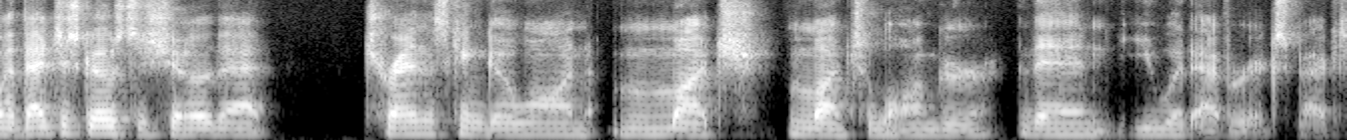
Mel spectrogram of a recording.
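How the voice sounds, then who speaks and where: A man at a medium pitch, very slow and monotone with flat intonation, with big swings in loudness. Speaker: finance podcast host. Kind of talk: casual chat. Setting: studio, co-host across the table.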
